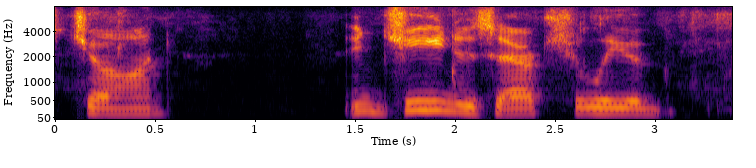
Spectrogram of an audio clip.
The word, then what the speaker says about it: Jean: It's spelled like Jean. J E A N, but it's John.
